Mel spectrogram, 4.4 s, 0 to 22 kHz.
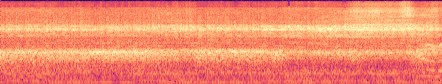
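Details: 1975 Kenworth LW924 with diesel engine running: steady high-pitched hiss of the air brake system leak, traced to a rusted, worn-through spot on the in-cab air tank, probably corrosion plus rubbing wear.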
